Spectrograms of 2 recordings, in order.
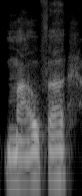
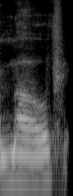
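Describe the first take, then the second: First: The name is given a Germanic pronunciation. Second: The name is given a French pronunciation.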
